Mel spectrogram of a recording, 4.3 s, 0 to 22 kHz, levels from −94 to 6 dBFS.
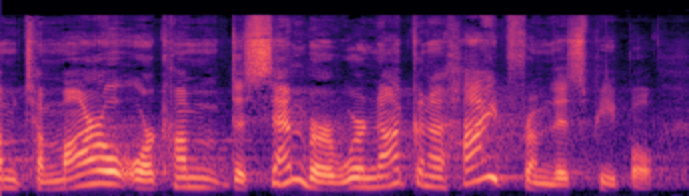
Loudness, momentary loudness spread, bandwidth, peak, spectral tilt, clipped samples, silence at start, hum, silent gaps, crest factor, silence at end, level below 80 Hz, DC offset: -16 LUFS; 9 LU; 16.5 kHz; 0 dBFS; -2 dB/octave; under 0.1%; 0 s; none; none; 16 dB; 0.25 s; -80 dBFS; under 0.1%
